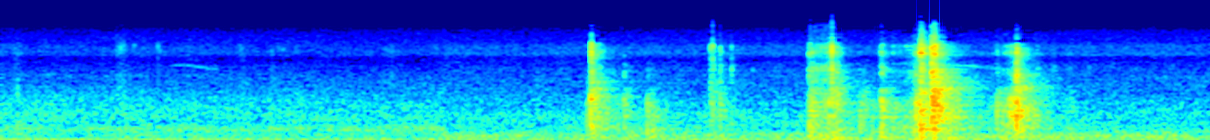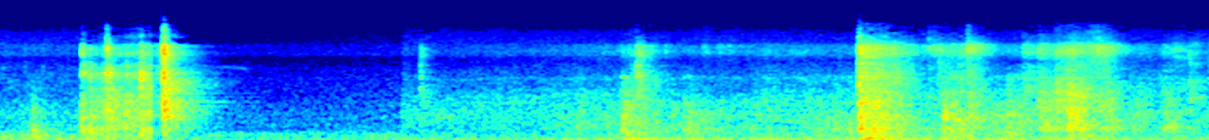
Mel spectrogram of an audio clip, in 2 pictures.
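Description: Metal clicks and clanks of a disc padlock being unlocked and pulled from a steel slide-bolt hasp on a shed door, then a short rattle of the shed's metal roll-up door being pushed open about ten seconds in.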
